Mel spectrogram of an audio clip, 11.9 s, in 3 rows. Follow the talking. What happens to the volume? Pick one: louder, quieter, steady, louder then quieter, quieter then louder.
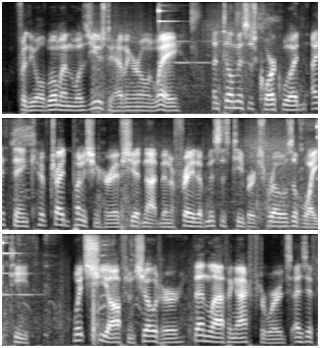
steady.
